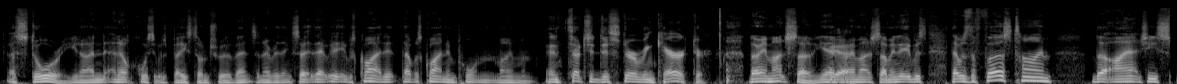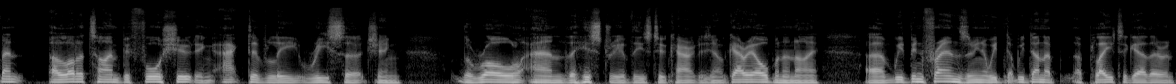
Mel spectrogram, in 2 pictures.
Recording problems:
none

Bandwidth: 14.5 kHz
